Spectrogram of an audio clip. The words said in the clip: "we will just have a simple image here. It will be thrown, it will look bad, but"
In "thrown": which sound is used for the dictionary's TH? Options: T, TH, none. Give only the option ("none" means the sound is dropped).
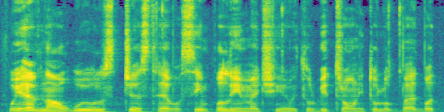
T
